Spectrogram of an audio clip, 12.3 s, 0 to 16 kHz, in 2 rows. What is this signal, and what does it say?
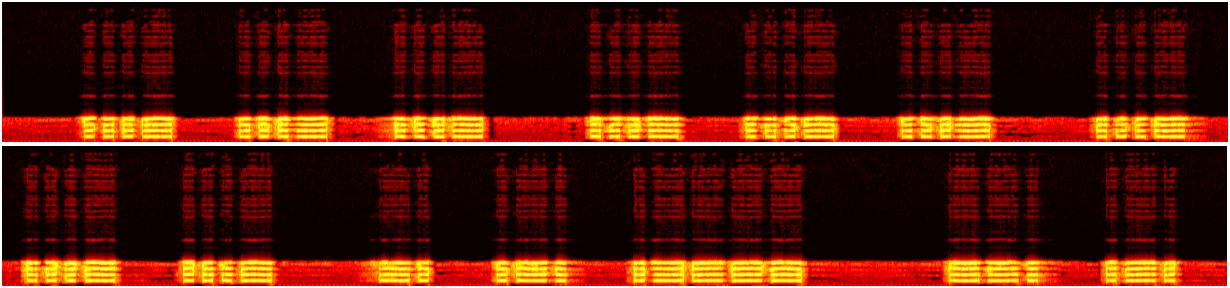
Morse code, heard as a keyed tone, about 24 wpm, spaced as for 16 wpm, 680 Hz. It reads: VVV VVV VVV NR1 GR
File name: Linksmakalnis-1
